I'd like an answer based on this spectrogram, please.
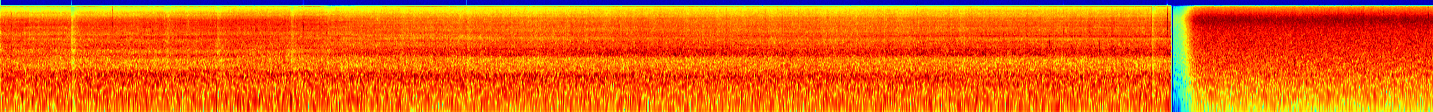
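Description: Barron Falls in full flood: a torrent of floodwater pouring over rocks and down the falls, a loud, steady rush. About three-quarters of the way through the sound cuts out for a moment, then returns with more hiss.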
